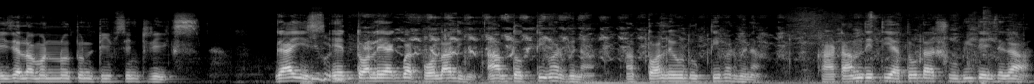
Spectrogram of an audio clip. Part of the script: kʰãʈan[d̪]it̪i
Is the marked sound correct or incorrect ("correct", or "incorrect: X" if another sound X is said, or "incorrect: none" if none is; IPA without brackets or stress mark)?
correct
